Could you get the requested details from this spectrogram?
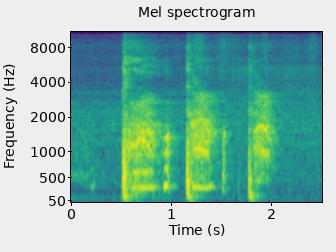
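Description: Three short harsh coughs about half a second apart, in a quiet room.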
